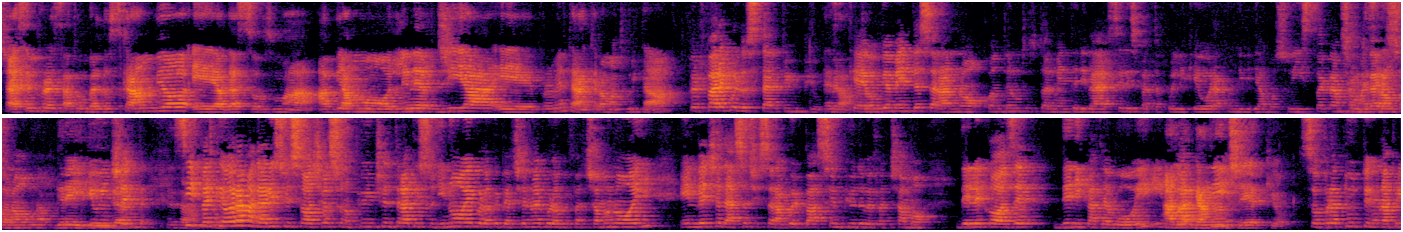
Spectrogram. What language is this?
Italian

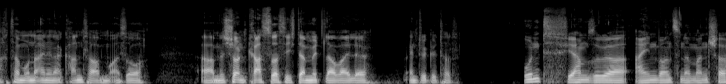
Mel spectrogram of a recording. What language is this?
German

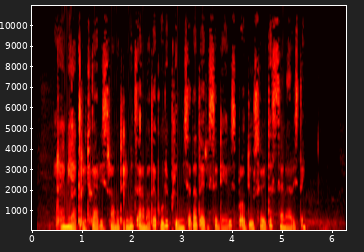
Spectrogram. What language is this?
Georgian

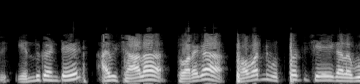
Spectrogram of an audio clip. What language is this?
Telugu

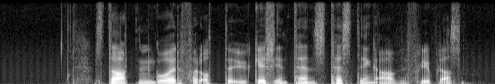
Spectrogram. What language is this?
Norwegian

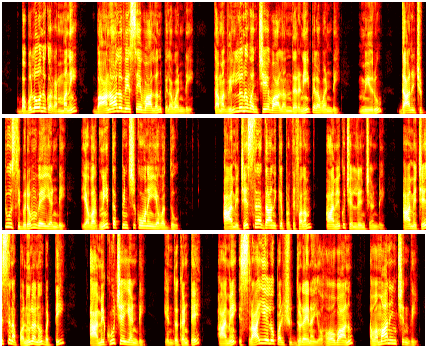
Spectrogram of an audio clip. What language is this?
Telugu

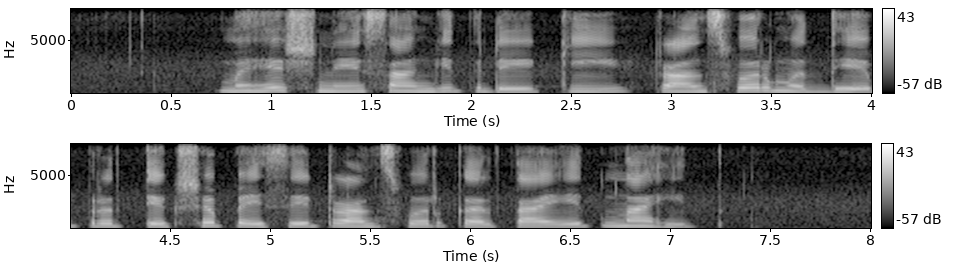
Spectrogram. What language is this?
Marathi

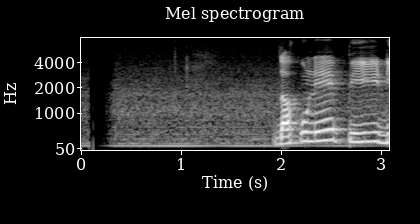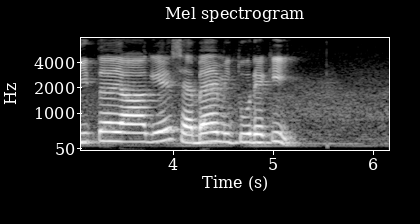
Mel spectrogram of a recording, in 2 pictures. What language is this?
Sinhala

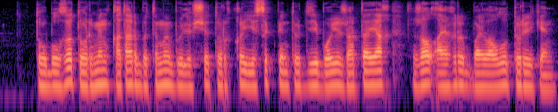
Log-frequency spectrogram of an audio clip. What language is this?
Kazakh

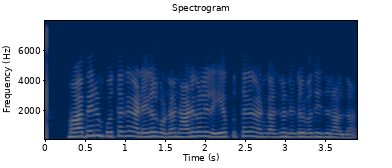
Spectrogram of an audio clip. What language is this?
Tamil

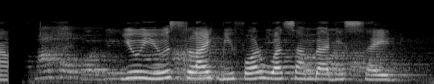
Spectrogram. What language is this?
Sundanese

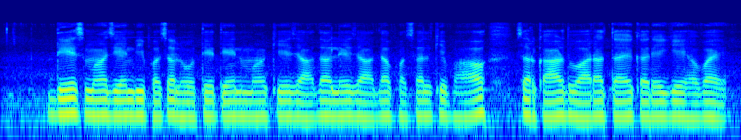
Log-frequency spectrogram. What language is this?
Chhattisgarhi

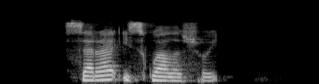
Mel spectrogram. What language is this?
Abkhazian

